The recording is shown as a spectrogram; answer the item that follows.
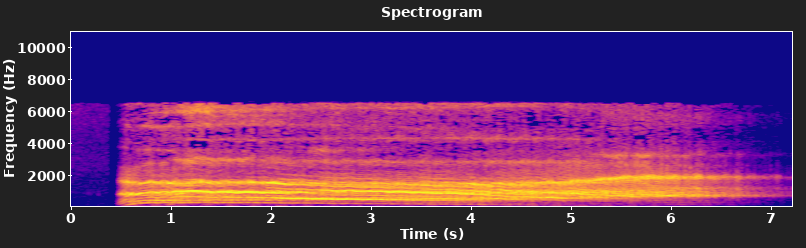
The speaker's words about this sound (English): This is the Guardian Roar 1, okay? This is it in Japanese. This is the first time the Guardian Roar, which I can only assume is when whatever Guardian this is materialises and is first seen, okay? So, Guardian Roar 1, this is it in Japanese.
